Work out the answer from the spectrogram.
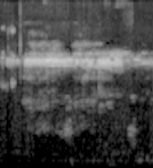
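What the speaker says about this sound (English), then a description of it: "This is an ear rape fire alarm." A fire alarm gives off a piercing, shrill electronic tone that holds for about two seconds at a steady high pitch, fairly loud above a quiet background.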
